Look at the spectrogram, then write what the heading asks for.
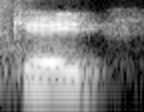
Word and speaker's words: KVDE: easy letters k b d e surge it's pronounced kade and that's it's that's all they had to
